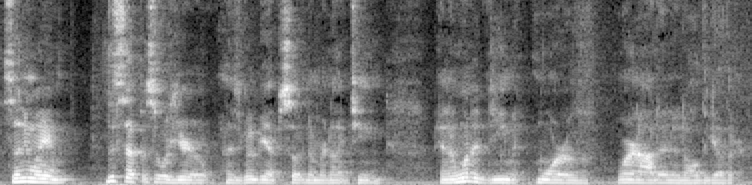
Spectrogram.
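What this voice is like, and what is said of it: Sore, strained voice. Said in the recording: “my voice is a little wongy and suppressed or a little sore”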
